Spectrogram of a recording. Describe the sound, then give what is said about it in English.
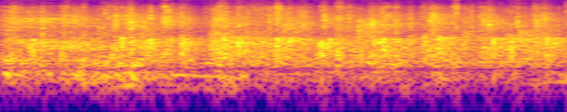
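Audience applause as someone is invited up to speak: an even, continuous patter of many hands clapping at moderate loudness, holding steady throughout. “Let's give Nathan a round of applause.”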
